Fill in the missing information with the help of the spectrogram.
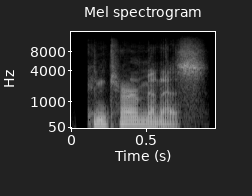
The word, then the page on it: conterminous: American English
